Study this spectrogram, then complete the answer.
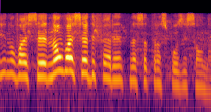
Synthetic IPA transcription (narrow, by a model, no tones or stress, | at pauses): inɐ̃w̃vajseɾnɐ̃w̃vajseɾd̪ifeɾẽnt̪ɪnɛsɐt̪ɾɐ̃spozisɐ̃w̃nɐ̃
